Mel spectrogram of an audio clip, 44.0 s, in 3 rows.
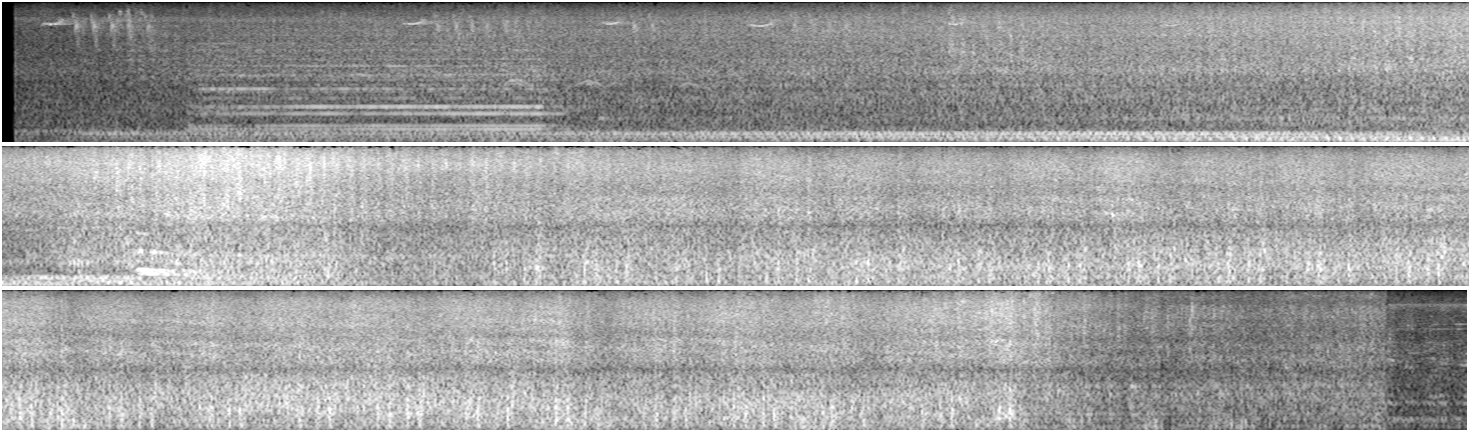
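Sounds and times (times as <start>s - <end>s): locomotive rumble: 0.9s - 43.8s
coaches clattering over rails: 11.8s - 43.2s.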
